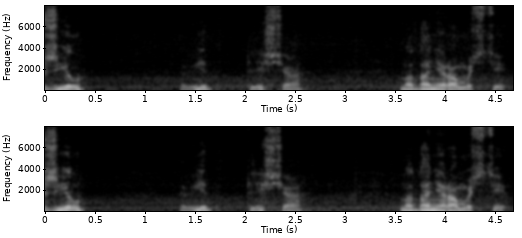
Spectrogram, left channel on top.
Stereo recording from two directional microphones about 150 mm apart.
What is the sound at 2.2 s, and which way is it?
Speech, 30° right (ahead or behind).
